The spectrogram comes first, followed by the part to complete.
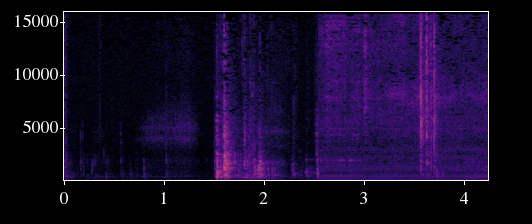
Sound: compressor quietly runs

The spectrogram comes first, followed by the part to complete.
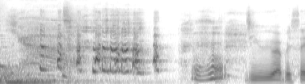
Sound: laughing

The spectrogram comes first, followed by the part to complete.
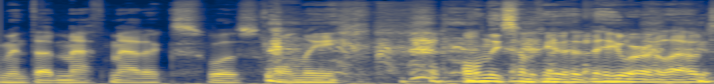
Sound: laughter

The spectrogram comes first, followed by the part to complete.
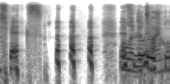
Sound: laugh

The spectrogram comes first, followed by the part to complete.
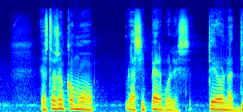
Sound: speaking spanish

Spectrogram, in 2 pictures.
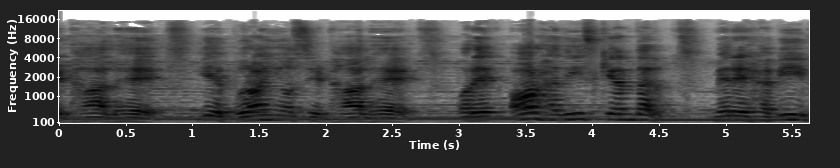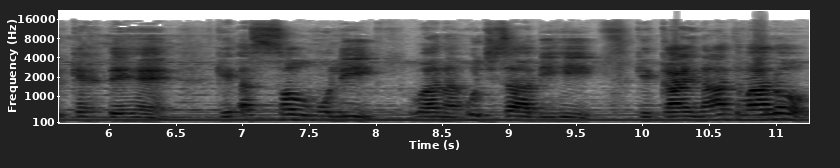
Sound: Arabic

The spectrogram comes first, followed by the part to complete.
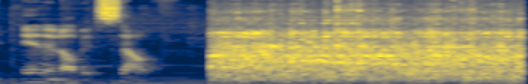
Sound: steam engine driving

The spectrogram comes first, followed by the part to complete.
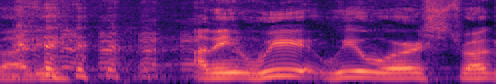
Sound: audience laughs

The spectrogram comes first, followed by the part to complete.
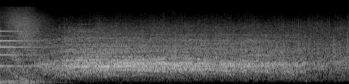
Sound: applause

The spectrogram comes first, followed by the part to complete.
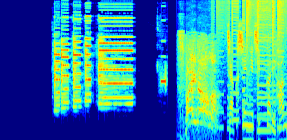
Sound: telephone ringtone

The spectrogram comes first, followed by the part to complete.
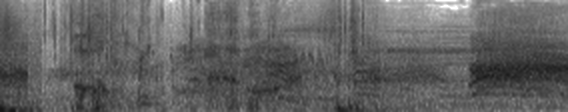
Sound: man choking on blood; Gingerbread Man screams

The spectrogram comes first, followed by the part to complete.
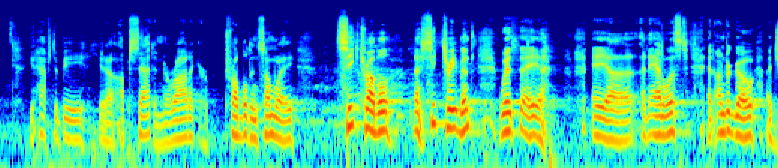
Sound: audience laughter

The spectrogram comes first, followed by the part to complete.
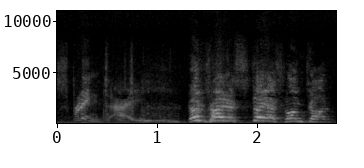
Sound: none

